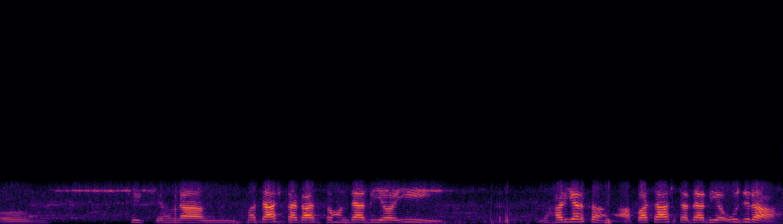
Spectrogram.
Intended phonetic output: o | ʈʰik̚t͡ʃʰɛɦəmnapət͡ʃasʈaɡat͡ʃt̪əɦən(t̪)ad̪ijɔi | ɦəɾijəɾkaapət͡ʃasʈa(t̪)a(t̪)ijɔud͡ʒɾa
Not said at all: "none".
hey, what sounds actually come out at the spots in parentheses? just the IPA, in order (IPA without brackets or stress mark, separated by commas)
d̪, d̪, d̪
